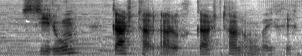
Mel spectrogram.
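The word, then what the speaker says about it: կարդալ: Voilà, CH, on prononce comme en anglais, ch. Kitsch M. Sirum. Kartal.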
